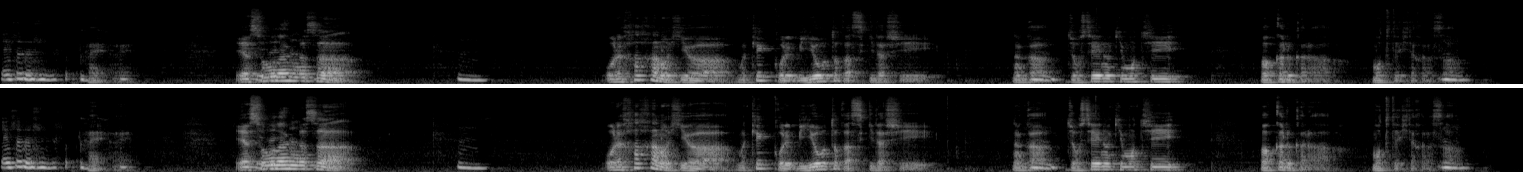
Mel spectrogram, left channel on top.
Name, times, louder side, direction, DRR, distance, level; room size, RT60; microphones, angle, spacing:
voice 1, 0.0-1.3 2.5-3.0 4.6-4.9 10.2-10.6 14.4-14.7, right 1 dB, 40° right, 0.6 m, -29 dB
voice 2, 0.9-1.3 2.4-3.6 6.1-9.3 10.1-11.8 12.6-13.4 13.7-14.5, right 1 dB, 65° right, 1.2 m, -28 dB
7.8 x 5.6 x 6.3 m
head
